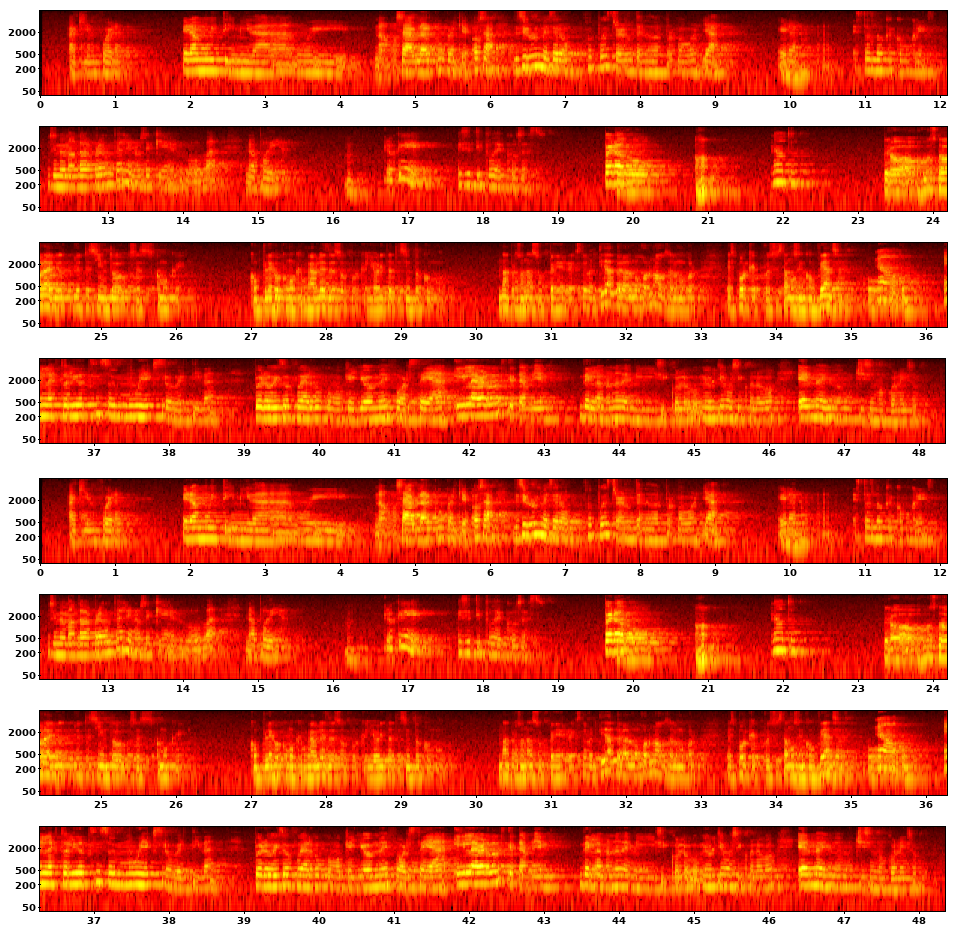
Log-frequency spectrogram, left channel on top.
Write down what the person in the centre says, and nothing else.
a, a quien fuera. Era muy tímida, muy... No, o sea, hablar con cualquier... O sea, decirle a un mesero, ¿me puedes traer un tenedor, por favor? Ya, era,
estás loca, ¿cómo crees? O si me mandaban preguntarle, no sé qué, bla, bla, bla, no podía.
Creo que ese tipo de cosas. Pero,
no tú.
No,
en la actualidad sí soy muy extrovertida, pero eso fue algo como que yo me forcé a... Y la verdad es que también de la mano de mi psicólogo, mi último psicólogo, él me ayudó muchísimo con eso.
